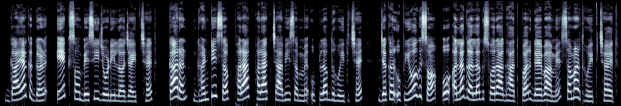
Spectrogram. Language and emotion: Maithili, neutral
